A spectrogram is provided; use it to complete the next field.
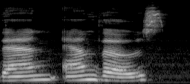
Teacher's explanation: the tongue tip comes through quickly to make than and those. Than is very short there.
